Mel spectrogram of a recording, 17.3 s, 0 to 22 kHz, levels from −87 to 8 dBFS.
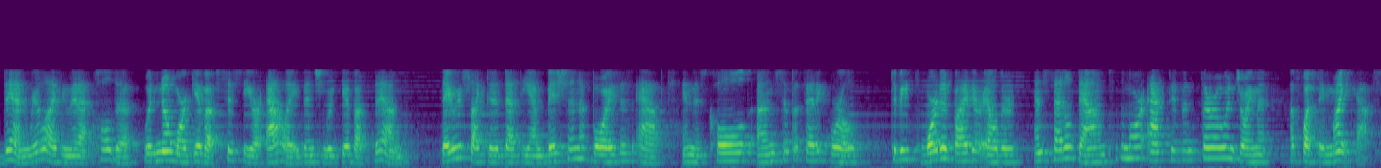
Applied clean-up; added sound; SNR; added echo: neural separator model SepFormer DNS4.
